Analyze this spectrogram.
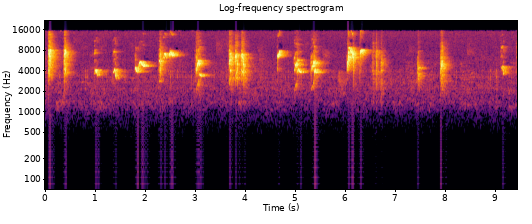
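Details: Singing male olive-backed sunbird meant as a model for young birds that are still mute: crisp high chirps and short whistles spaced about half a second apart, steady throughout.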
